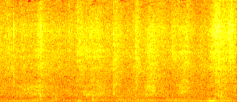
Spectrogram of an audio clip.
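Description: Two grapplers scuffling on a padded training mat: faint, irregular knocks and rubbing of bodies and gloves, over a steady low hum.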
